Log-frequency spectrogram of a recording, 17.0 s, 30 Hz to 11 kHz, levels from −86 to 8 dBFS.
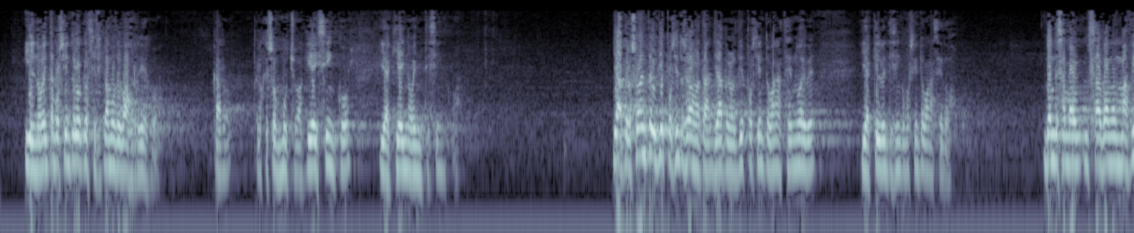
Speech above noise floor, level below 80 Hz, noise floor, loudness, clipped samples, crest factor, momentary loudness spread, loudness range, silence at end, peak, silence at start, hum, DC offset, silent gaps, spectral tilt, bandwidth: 36 dB; -48 dBFS; -49 dBFS; -13 LUFS; under 0.1%; 14 dB; 17 LU; 7 LU; 0 s; 0 dBFS; 0.35 s; none; 0.4%; none; -6 dB/octave; 8.8 kHz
